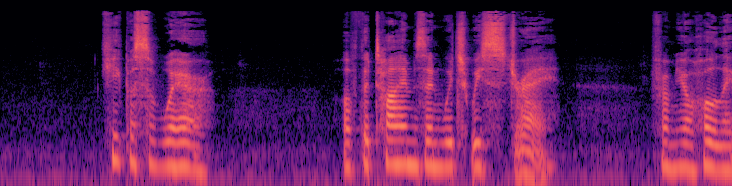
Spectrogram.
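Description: An older woman speaks calmly and slowly, close to a microphone, with pauses.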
